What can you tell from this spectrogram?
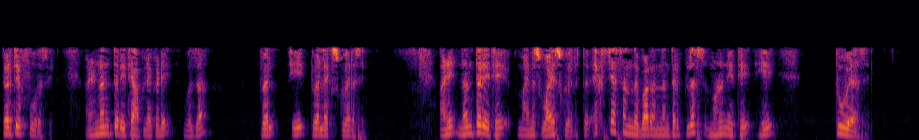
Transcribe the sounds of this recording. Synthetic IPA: t̪əɾt̪efoɾəsel | aɽ̃inənt̪əɾjet̪ʰeapljakəɽe | ʋəd͡za | ʈʋɛl | eʈʋɛleksːkʋeɾəsel | aɽ̃inənt̪əɾjet̪ʰemajnəsʋajskʋeəɾt̪əɾekst͡ɕasənd̪əɾbʱaɾainənt̪əɾpləsm̤əɽ̃uːnjet̪ʰeɦe | ʈuʋeəsḛl

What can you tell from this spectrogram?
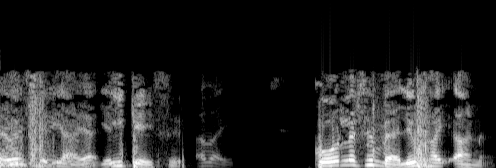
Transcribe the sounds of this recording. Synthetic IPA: eʋɐnɕɐɾijaːjɐiːke̞ːsɨ̰ɐðaːjɐðɨ | koːrlekʂɐmʋaːljuhɐjaːɳɨ̰

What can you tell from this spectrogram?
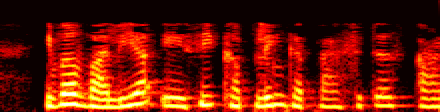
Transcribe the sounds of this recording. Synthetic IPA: ɪʋɐʋalijaʔeːsiːkɐplɪ̃ŋkɛpæːsɪʈisaː

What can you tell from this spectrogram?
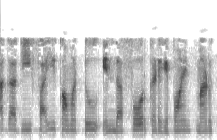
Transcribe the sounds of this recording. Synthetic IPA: aːɡaːɡipʰɐjʋkɔːmɐʈuːḭnd̪ɐpʰoːɾkɐɽeɡe̞paːjiɳʈmaːɽut̪ː

